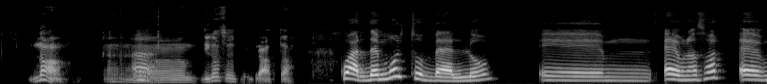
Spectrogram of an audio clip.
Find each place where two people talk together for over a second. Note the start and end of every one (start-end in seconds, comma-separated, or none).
none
